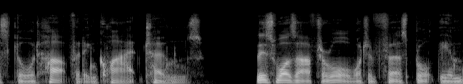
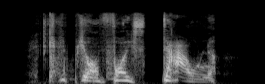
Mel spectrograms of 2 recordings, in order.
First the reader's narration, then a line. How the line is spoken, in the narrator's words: Hartford snapped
